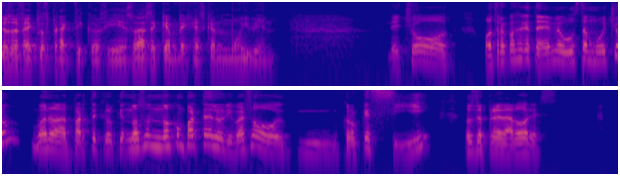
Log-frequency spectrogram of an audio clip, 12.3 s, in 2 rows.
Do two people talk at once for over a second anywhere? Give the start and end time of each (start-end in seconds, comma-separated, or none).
none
